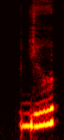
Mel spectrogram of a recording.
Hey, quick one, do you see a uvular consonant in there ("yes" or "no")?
no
